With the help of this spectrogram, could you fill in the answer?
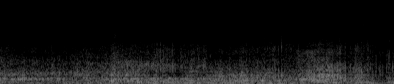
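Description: Long painted nails scratch a large, rounded black foam windscreen on a microphone, mostly with one hand at the side. The result is a continuous, muffled, low scratching rustle with no bright edge, holding a steady level throughout.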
